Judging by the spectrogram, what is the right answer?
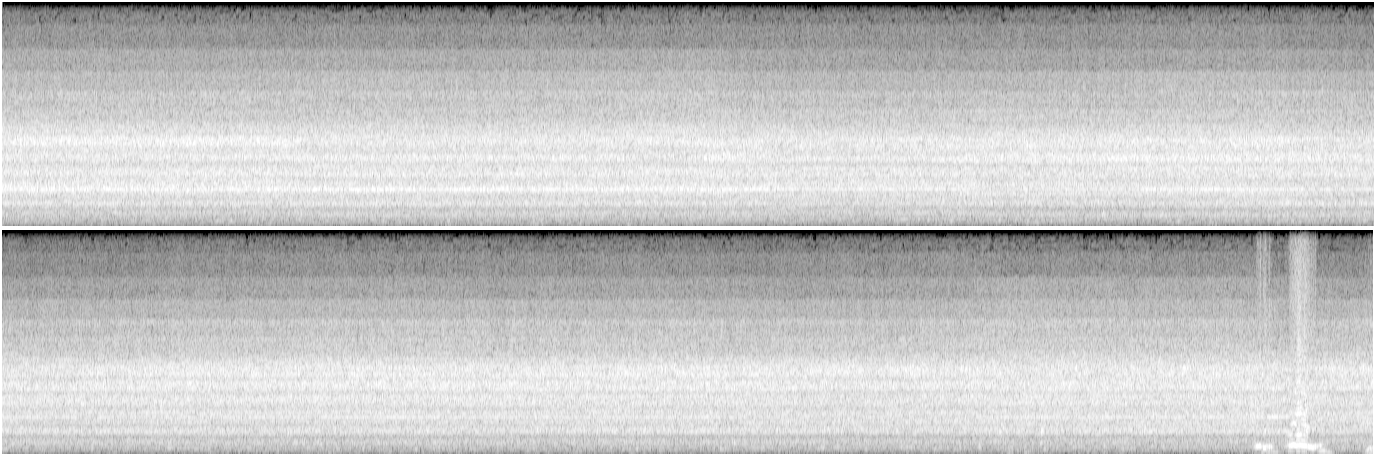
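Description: A hair dryer blows steadily on clear gesso and modeling paste, a loud continuous airy whoosh holding the whole time with no breaks, and a brief clatter right at the end.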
